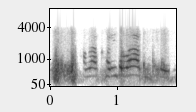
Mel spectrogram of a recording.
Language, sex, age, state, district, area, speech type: Maithili, female, 45-60, Bihar, Madhubani, rural, conversation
